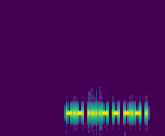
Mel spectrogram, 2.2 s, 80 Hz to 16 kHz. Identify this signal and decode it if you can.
Morse code, heard as a keyed tone, about 52 wpm, 700 Hz. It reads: K4TKE
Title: USA Call Signs - 5 Characters - Repeated 3x - 50wpm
